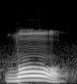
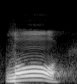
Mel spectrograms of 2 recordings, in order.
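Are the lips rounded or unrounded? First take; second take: rounded; rounded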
